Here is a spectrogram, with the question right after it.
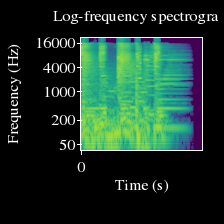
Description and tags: Cartoon beat start
cartoon, start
